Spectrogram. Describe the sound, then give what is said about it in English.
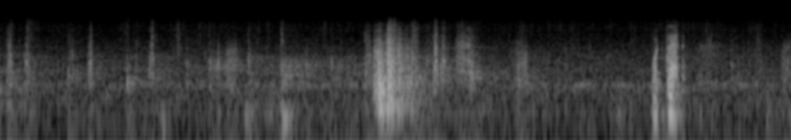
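A door slams shut with a loud bang midway through, followed by a second heavy thud a few seconds later, amid quiet shuffling footsteps and faint movement. “Someone slammed it shut.”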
